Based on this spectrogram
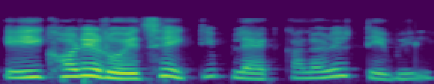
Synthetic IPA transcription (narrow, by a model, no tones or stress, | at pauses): ejɡʱɔɾeɾojet͡ɕʰeek̚ʈiblɛkːalaɾeɾʈebil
